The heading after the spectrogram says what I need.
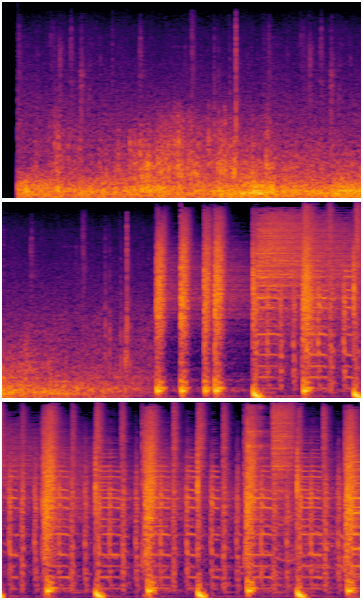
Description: Thunderstorm followed by a symbol and drums playing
